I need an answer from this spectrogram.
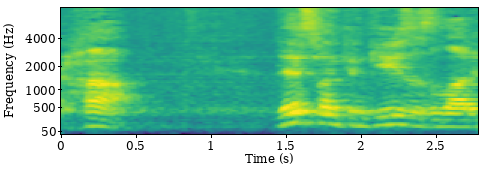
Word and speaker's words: H: f g very good this one is pronounced hop it's like laughter hop this one confuses a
